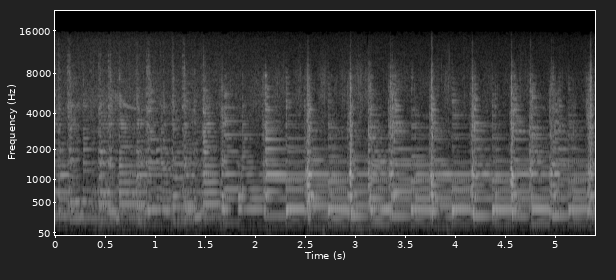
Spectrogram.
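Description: Komuz, the Kyrgyz three-stringed lute, played solo in a quick strummed rhythm; after a freer opening it settles about two seconds in into a steady repeating figure.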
